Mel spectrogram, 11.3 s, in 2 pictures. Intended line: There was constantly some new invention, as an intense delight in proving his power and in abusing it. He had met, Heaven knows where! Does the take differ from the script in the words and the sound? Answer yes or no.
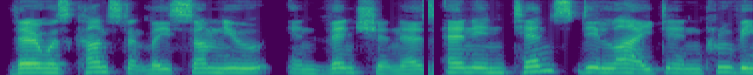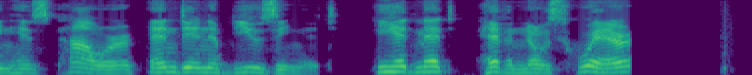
yes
